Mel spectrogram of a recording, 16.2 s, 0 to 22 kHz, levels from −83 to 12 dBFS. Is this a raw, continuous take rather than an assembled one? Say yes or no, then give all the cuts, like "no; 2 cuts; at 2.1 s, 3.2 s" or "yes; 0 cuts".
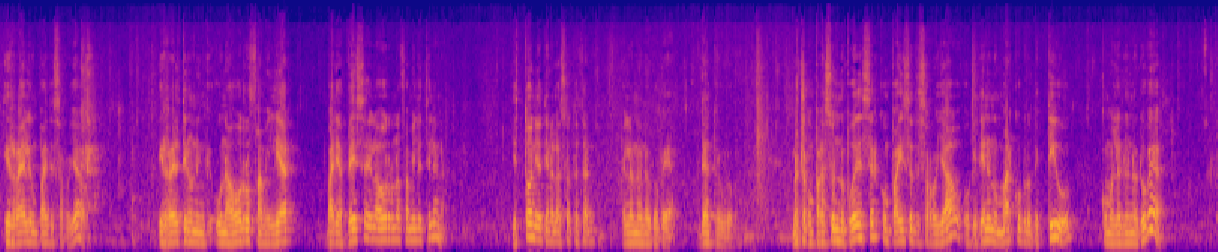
yes; 0 cuts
